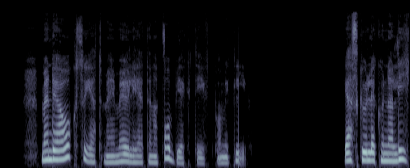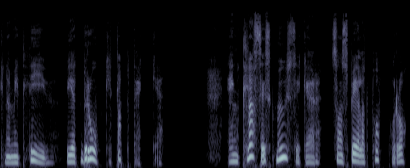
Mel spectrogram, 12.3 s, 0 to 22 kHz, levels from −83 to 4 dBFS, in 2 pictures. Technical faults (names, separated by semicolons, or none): dropped buffer (overrun)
